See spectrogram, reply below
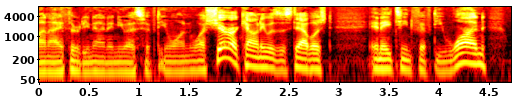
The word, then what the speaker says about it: Waushara: The cabin is presented to you by the Wisconsin Counties Association, and this week we're featuring Washara County. I'm pronouncing that right, Josh? – It's Washara. – Washara.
